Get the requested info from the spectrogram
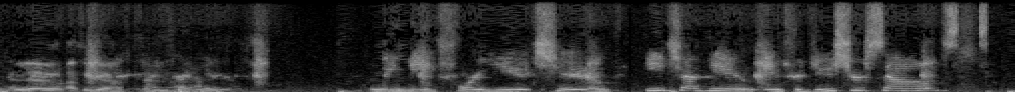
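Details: Adult speaker; normal speech.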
